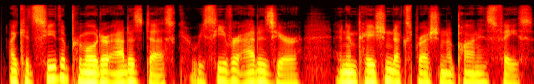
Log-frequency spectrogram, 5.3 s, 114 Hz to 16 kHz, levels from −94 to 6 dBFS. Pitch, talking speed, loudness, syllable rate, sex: 115 Hz, 200 wpm, -18 LUFS, 5.7 syllables/s, male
